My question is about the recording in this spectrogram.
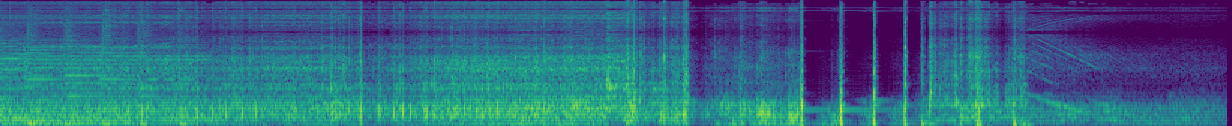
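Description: Music running under the noise of an RC touring car on a carpet track. Then a quick series of sharp knocks comes about two-thirds of the way in as the car crashes and rolls over, followed by a falling whine as its wheels spin down.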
